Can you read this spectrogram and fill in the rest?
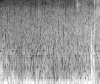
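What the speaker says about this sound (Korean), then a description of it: "오륙도 스카이워크 쪽은 바람하고 파도가 지금 굉장히 셉니다" Strong wind buffets the microphone on the Oryukdo Skywalk coastal walking path in Busan, with rough low rumbling gusts and a faint wash of rough waves underneath.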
